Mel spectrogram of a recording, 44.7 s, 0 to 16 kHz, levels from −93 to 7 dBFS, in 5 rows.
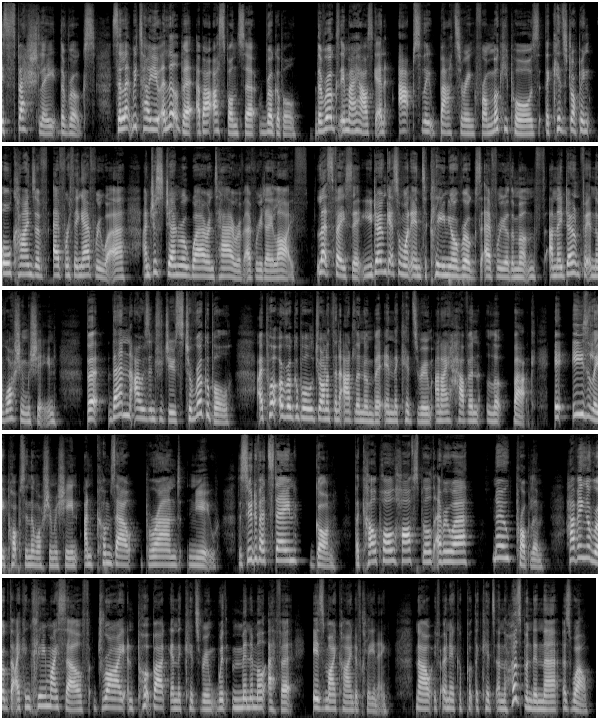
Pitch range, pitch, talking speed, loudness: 165-225 Hz, 185 Hz, 205 wpm, -23 LUFS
